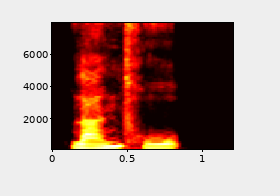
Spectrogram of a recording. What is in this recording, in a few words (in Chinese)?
"蓝图", Chinese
